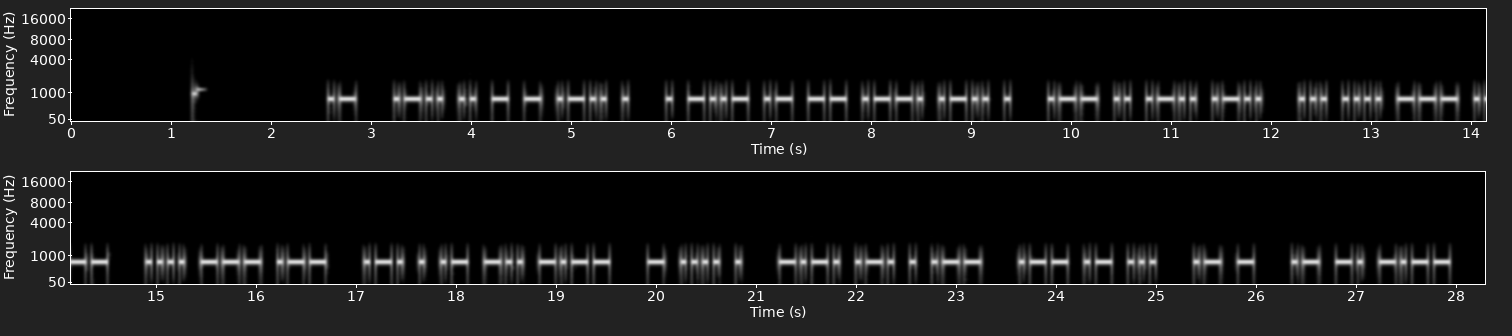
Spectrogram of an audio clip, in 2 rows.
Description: Morse code, heard as a keyed tone, about 22 wpm, 700 Hz. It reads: A LITTLE EXAMPLE WILL SHOW HOW READY THE CREW WAS AT ANY
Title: Sentences from Top 1500 Words 22wpm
